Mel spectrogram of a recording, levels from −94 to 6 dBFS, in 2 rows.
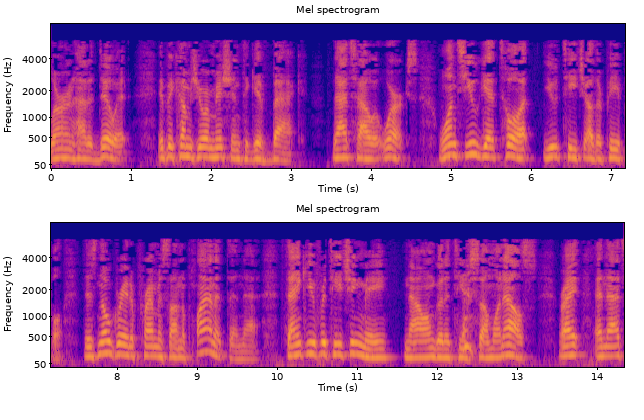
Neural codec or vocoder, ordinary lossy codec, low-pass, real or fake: none; MP3, 24 kbps; 7.2 kHz; real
